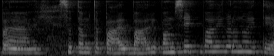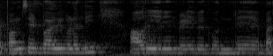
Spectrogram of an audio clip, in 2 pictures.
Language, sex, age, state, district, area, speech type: Kannada, female, 45-60, Karnataka, Mysore, rural, spontaneous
